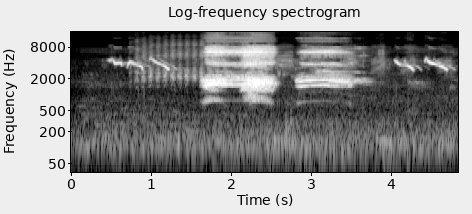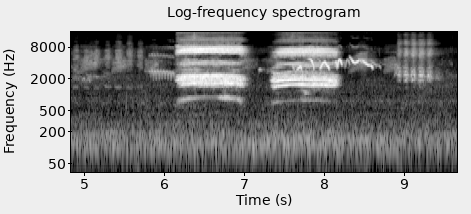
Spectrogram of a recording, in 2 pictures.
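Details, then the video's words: Crow cawing: four harsh, hoarse caws in two pairs, each under a second long, with thin high whistles and chirps of small birds between them. "Sound of a Crow - Crow Cawing Sound Effect"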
